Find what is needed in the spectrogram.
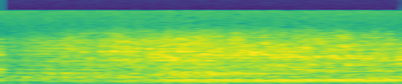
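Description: A motor vehicle's engine running steadily: a low hum under a wash of noise.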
